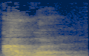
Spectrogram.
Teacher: diante de uma sílaba anterior com acento e além do mais estamos diante de um ditongo crescente em outras palavras de uma semivogal para uma vogal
